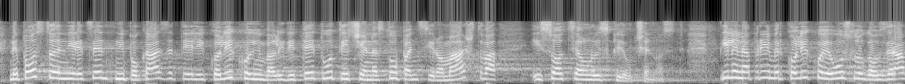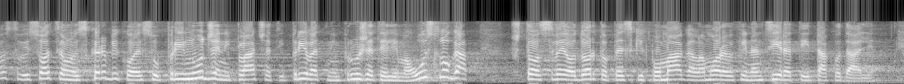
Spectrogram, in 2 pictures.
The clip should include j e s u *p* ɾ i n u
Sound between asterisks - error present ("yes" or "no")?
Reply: no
